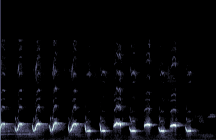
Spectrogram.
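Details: White-rumped shama song to set off other shamas singing: a series of about twelve loud upward-sweeping whistles, then alternating high and lower whistled notes, roughly three per second.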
